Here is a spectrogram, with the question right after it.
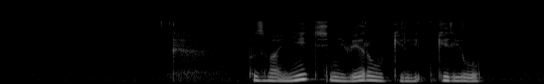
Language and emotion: Russian, neutral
